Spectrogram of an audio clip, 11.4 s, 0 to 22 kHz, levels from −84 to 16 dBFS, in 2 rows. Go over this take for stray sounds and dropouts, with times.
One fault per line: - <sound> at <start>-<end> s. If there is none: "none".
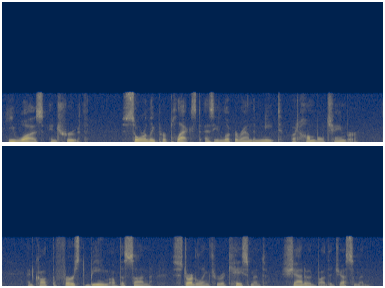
none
